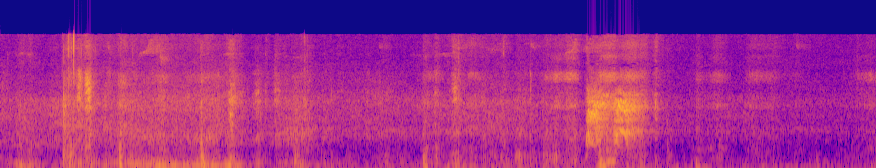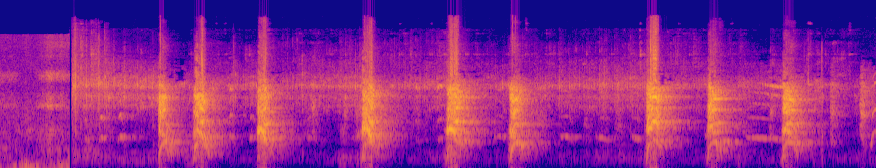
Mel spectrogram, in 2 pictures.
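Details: Mona Lisa the corgi, a pet dog, with a noisy stretch of clapping and voices followed by a run of short, sharp barks repeated roughly every second.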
